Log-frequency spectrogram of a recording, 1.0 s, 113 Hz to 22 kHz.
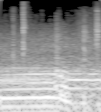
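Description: Mercedes-AMG C43 engine revving hard under throttle, a loud, steady close-up drone with rising pitch through the burst.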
